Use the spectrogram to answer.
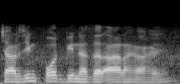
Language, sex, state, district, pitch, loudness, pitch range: Hindi, male, Arunachal Pradesh, Papum Pare, 125 Hz, -15 LUFS, 110-135 Hz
